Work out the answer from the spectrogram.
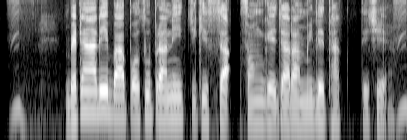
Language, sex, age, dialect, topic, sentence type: Bengali, male, 18-24, Western, agriculture, statement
